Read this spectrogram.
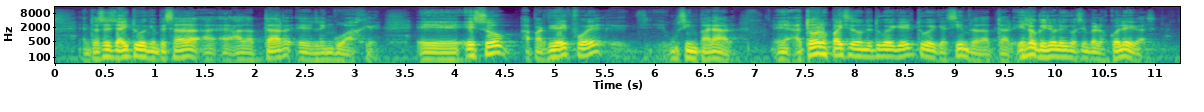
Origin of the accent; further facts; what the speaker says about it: Rosario, Santa Fe, Argentina; now in Buenos Aires, Argentina; Yo vine desde Rosario, debo decir eso, yo soy rosarino, llegué a Buenos Aires. En Buenos Aires me metí en Palermo, básicamente en la Placita Serrano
